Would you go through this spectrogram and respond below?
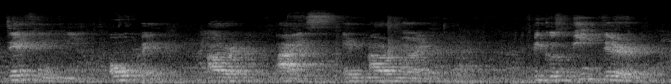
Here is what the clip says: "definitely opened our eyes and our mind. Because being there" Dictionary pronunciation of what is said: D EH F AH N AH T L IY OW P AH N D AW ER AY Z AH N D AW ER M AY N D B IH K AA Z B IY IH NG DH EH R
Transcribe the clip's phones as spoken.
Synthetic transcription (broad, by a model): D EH F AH N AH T L IY OW P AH N AW ER AY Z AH N AW ER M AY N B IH K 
